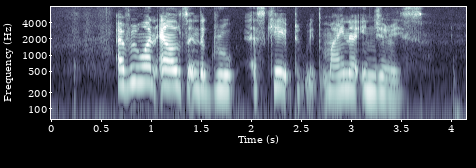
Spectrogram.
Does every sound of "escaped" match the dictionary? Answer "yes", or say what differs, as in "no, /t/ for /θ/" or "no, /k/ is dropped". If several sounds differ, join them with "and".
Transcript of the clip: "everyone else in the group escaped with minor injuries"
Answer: yes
